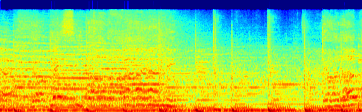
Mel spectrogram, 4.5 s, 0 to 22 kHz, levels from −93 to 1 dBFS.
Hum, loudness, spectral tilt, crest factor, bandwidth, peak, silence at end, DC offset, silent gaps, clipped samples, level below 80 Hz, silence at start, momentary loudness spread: none; -10 LUFS; -5.5 dB/octave; 8 dB; 15.5 kHz; 0 dBFS; 0 s; under 0.1%; none; under 0.1%; -12 dBFS; 0 s; 4 LU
